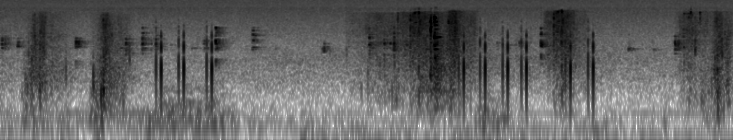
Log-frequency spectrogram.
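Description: Short sharp clicks sound as small items are picked up.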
